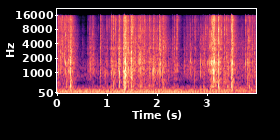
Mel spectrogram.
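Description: A plastic package crinkles and rustles in hands.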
